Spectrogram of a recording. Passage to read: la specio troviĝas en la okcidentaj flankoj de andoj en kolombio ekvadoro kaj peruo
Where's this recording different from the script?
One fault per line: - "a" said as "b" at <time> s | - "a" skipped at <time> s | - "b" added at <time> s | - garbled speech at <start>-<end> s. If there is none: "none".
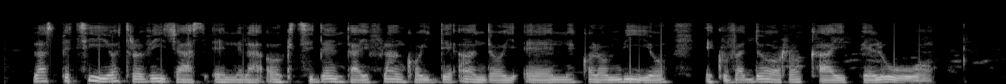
none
